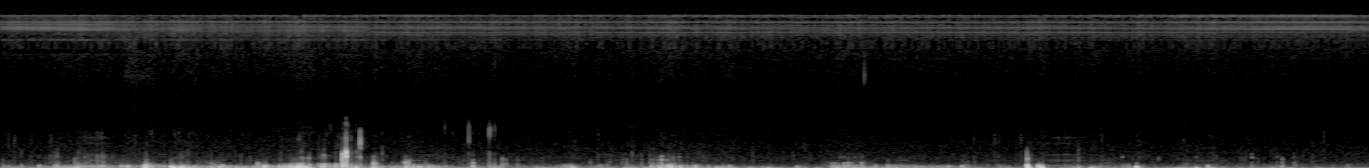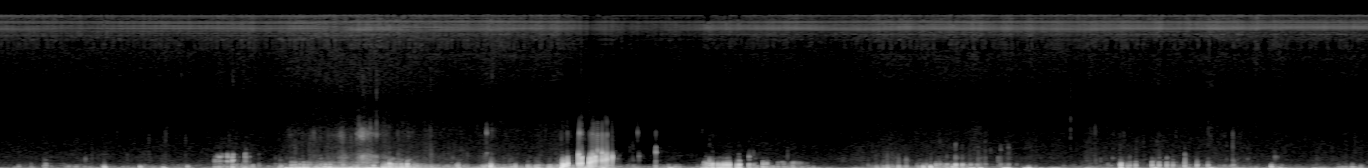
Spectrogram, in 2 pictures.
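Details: Adult's abdomen after dinner: irregular low gurgles and rumbles, ordinary stomach growling (borborygmi) from active digestion.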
